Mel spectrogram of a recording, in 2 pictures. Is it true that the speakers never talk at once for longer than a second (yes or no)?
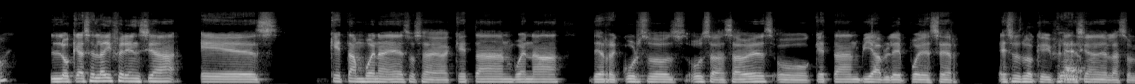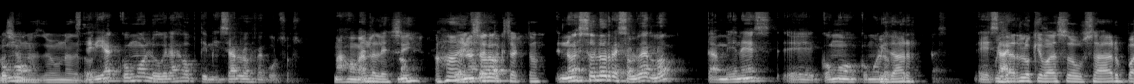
no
